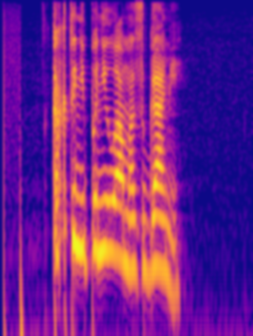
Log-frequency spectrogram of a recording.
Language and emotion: Russian, angry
